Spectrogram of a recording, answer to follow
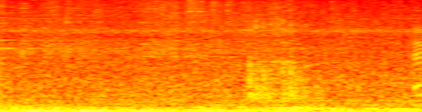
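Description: Boat motor running steadily as the boat moves across open water, a loud low rumble with water rushing past the hull.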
